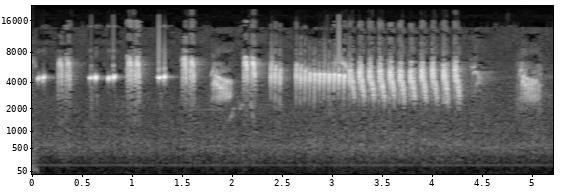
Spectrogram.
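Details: Black-browed reed warbler singing in a recording used to train songbirds. Clipped high chips and harsh buzzes lead into a quick, even run of rapid notes, which ends in one grating burst. A steady low hum runs throughout.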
